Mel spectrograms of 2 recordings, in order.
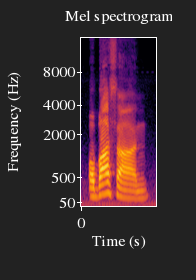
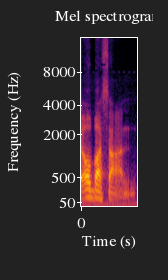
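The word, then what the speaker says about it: おばさん: mean in a second, the length of that matters. So, Obasan is like woman. Obasan is old woman.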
